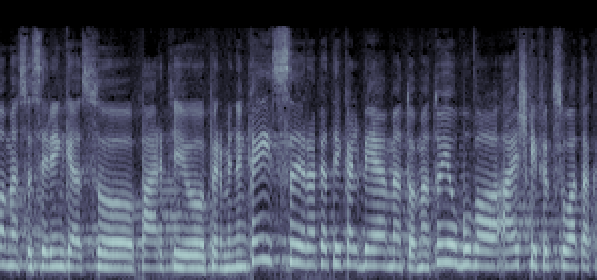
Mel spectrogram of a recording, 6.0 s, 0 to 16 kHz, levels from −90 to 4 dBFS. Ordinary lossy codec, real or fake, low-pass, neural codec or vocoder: MP3, 64 kbps; real; 10.8 kHz; none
